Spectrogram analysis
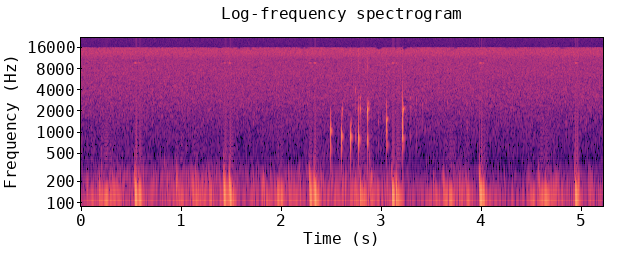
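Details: Stomach growl (borborygmi) at rest after a nap: a brief bubbly gurgle among low muffled heartbeat thumps that have skipped beats.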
